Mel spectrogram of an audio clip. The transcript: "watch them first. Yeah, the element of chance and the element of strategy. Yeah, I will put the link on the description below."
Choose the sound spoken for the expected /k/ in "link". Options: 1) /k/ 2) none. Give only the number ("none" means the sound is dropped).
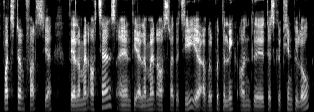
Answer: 1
